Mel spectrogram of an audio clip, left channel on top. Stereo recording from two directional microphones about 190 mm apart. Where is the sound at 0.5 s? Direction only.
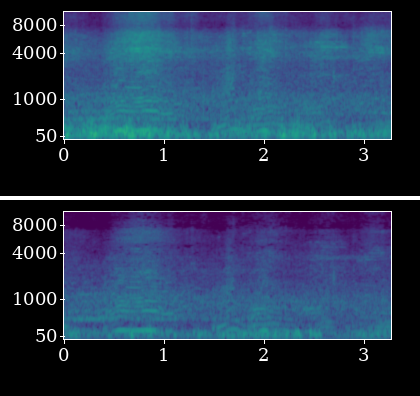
5° right (ahead or behind).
